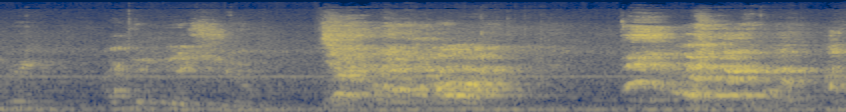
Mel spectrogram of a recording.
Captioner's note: laughs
